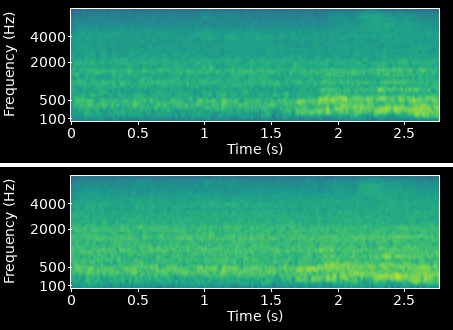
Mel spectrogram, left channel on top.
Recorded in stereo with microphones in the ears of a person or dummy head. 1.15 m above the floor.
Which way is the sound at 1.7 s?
25° right (ahead or behind).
